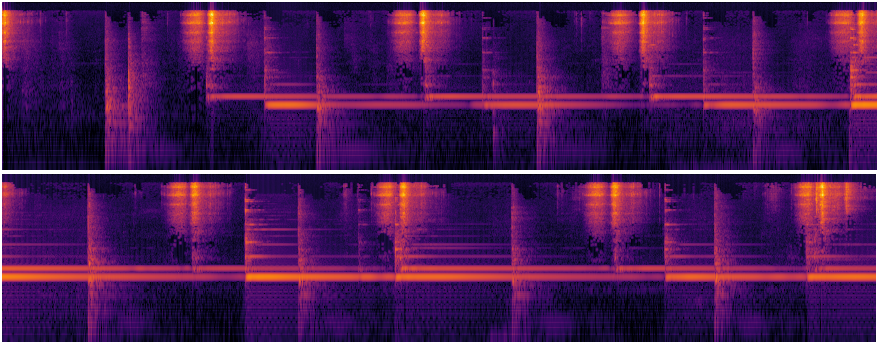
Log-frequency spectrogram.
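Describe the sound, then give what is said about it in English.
Bright metallic orchestral chimes are struck again and again at a steady, unhurried pace, each clear ringing tone sustaining and overlapping the next. The playing is fairly loud, with no voices. “Are we going to come in with chimes next?”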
